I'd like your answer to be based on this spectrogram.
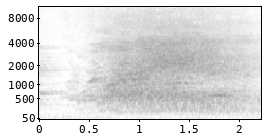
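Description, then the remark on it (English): A live trivia-show audience shouts out the answer "Fort Wayne" together, a loud swell of many voices that rises quickly and holds for a couple of seconds before easing slightly, with scattered laughter mixed in. “Wow, in unison. Well done.”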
